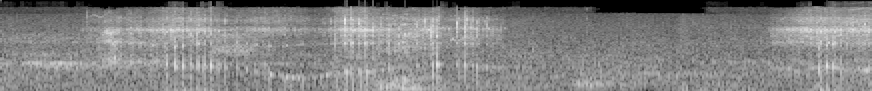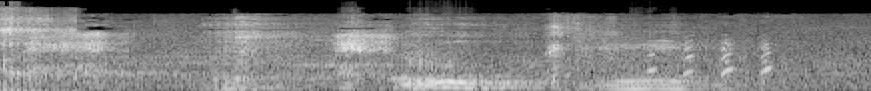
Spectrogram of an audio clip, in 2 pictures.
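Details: Heavy snoring from a sleeping person: loud, irregular rasping snores with snorting breaths, a few seconds apart.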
